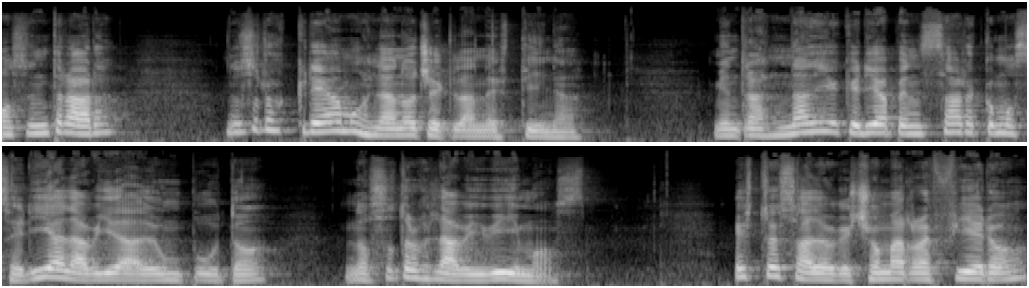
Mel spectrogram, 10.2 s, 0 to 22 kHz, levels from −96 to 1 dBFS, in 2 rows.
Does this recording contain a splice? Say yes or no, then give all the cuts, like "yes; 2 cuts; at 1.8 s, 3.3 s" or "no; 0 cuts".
no; 0 cuts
